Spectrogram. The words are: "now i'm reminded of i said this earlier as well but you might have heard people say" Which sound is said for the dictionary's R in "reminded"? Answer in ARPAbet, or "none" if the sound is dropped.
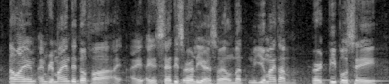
R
